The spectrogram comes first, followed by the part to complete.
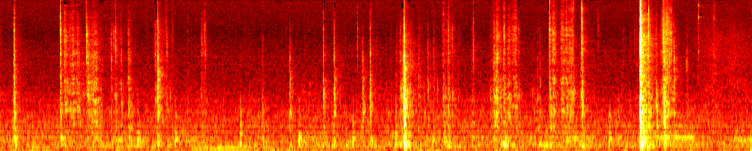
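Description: Light plastic clicks and taps of a small screwdriver prying a pinch roller out of a Philips DCC cassette tape mechanism, the roller's snap-fit clicking free. The clicks are scattered and faint, with a sharper one a little past halfway and the loudest near the end.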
